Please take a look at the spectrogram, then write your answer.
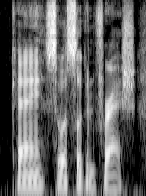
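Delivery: ordinary talk, nothing marked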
